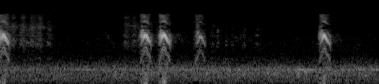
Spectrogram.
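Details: Courting bald eagles at the Decorah nest, morning of 2 February 2012; sparse high, sharp piping notes, some in close pairs, spaced over a steady faint hiss.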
